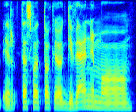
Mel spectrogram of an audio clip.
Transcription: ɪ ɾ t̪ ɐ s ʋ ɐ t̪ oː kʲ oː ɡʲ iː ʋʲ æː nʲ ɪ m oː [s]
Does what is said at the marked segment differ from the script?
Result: yes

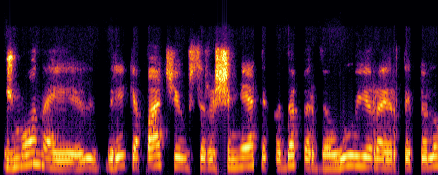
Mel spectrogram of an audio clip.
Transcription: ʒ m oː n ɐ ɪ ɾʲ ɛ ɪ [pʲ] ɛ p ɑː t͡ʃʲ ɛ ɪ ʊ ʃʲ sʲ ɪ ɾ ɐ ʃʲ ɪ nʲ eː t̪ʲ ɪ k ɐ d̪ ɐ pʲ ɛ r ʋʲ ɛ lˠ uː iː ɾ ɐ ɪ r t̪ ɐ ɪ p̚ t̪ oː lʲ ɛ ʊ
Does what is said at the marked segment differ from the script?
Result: yes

